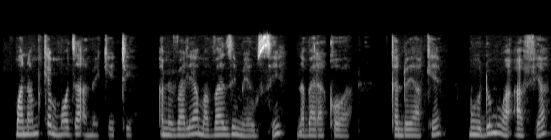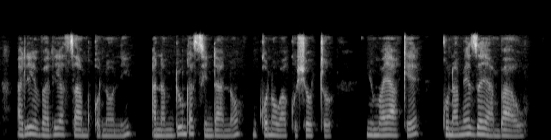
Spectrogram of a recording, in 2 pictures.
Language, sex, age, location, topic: Swahili, female, 25-35, Kisii, health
